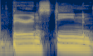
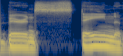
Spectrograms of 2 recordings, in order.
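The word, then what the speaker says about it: Berenstain: Uh the another another good one is the Baronstein Bears. Okay. I remember the books. It's the Baron Stain Bears. It's an A, not an E, but everyone remembers it with an E.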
